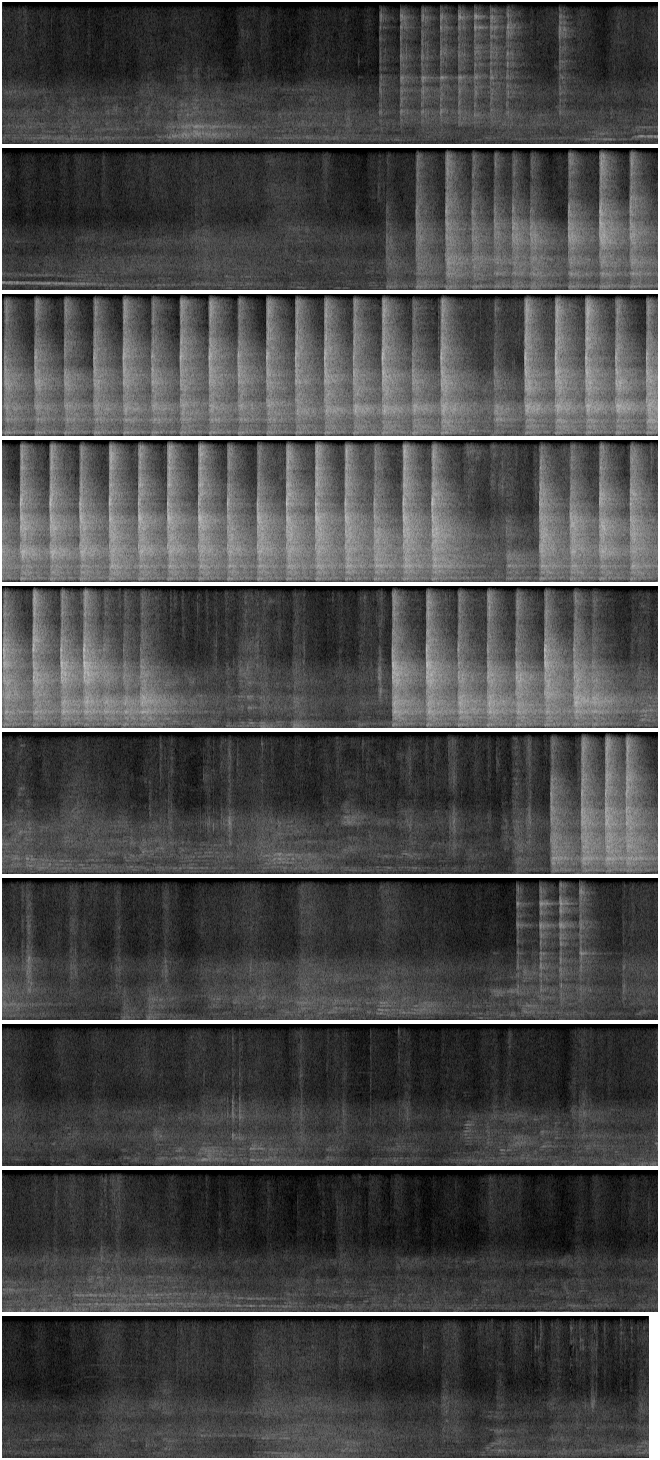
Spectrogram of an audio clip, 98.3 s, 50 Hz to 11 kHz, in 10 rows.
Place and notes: Power Station of Art, Shanghai - Production exhibition wall
Construction workers are arranged exhibition, the third floor, The museum exhibition is arranged, Binaural recording, Zoom H6+ Soundman OKM II (Power Station of Art 20131127-4)
Huangpu, Shanghai, China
